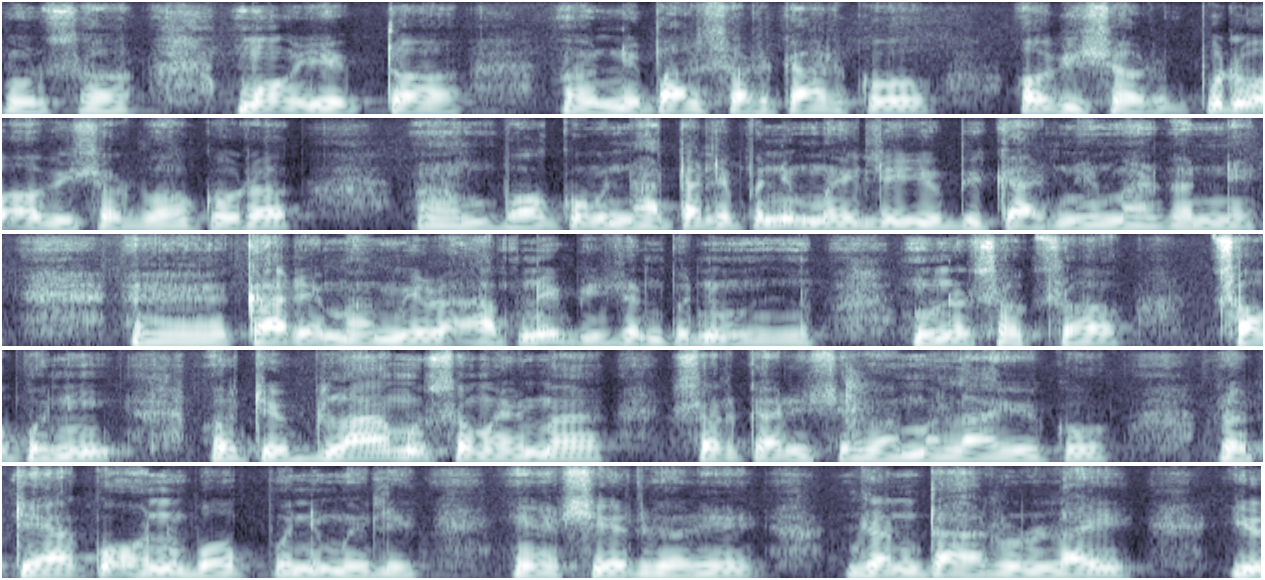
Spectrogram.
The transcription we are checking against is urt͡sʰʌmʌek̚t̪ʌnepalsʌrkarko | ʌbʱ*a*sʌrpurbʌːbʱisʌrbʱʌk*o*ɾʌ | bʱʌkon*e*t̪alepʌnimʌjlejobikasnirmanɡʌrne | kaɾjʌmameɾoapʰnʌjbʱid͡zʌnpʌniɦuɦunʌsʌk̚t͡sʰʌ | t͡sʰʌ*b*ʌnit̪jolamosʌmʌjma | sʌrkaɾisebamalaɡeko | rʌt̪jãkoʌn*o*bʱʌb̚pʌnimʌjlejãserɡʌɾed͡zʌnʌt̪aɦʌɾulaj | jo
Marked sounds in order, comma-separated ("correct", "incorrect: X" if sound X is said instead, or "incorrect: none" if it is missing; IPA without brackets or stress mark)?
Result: incorrect: i, correct, incorrect: a, incorrect: p, incorrect: u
